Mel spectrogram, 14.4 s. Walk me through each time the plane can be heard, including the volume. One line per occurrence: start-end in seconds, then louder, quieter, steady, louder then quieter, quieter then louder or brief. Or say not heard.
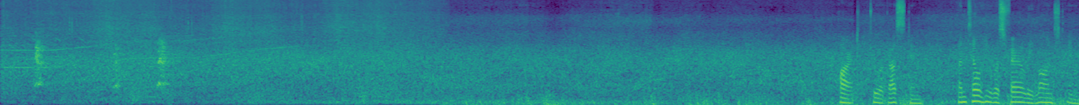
0.0-14.3 steady.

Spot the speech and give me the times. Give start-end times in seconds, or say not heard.
11.2-14.3.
